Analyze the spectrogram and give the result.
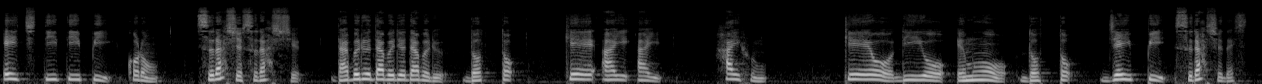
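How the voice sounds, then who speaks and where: Lady announcer reading out a notice, careful and clear, soft mellow voice. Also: mid-range voice, fairly quick. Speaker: radio announcer.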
